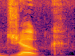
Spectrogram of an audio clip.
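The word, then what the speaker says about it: Goke: And ladies and gentlemen, you are creating a joke. Uh, G O K E, but it's pronounced with a J. Like GIF.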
